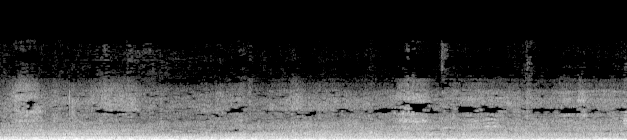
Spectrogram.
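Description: A steady low hum of an engine or motor running, even in level.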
